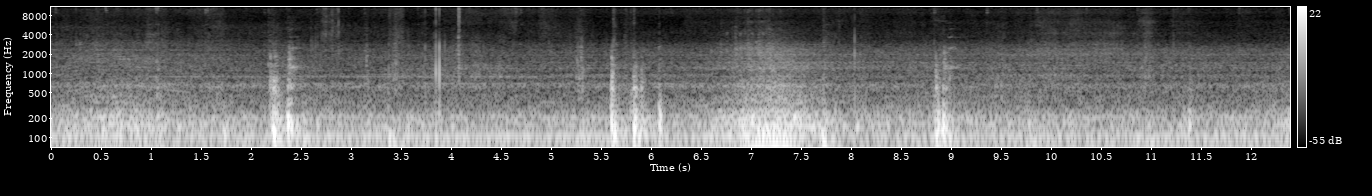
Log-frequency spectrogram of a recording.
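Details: 1994 Ford F-150 4x4 with TTB, lock-out hubs in free: slow-moving, sharp single clunks a couple of seconds apart when the brake is released, mostly in reverse going downhill; origin not identified.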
